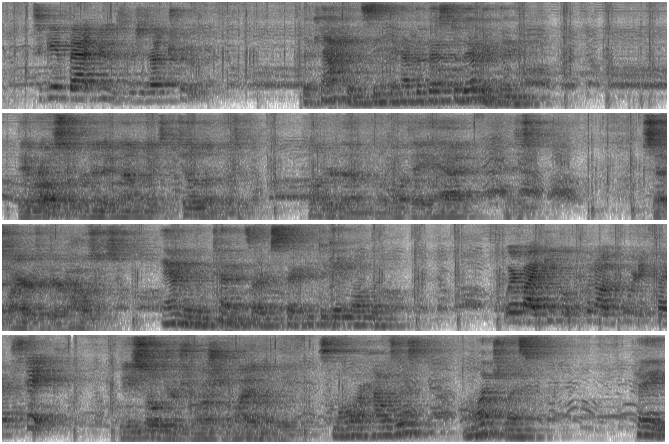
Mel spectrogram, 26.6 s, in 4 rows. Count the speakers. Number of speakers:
three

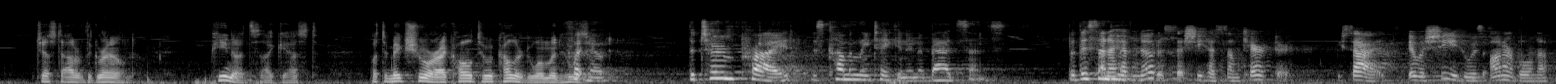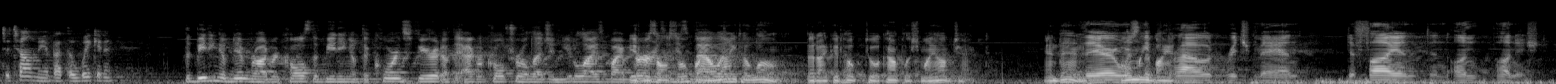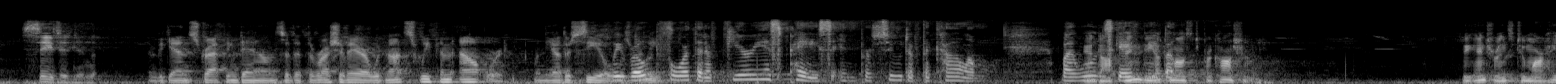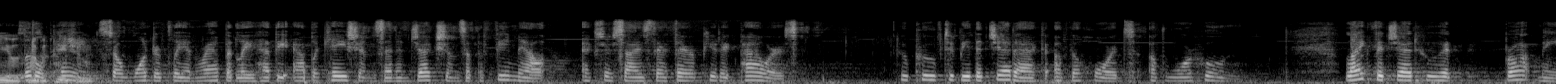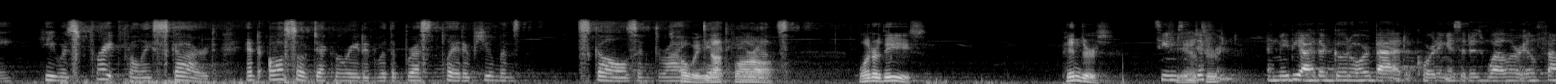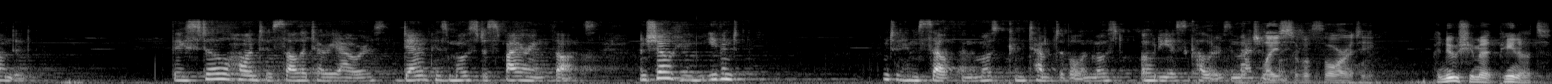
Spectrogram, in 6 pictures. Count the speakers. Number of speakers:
eight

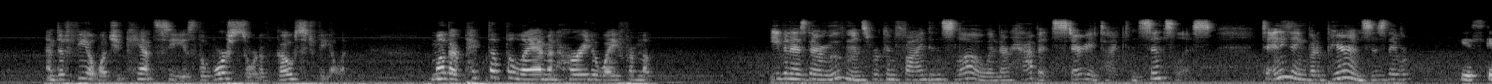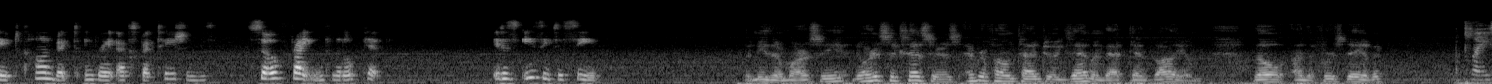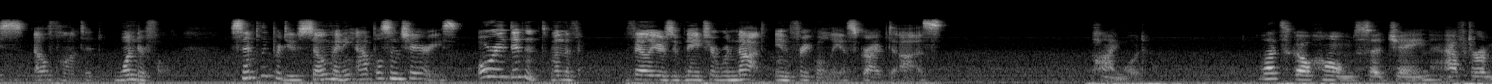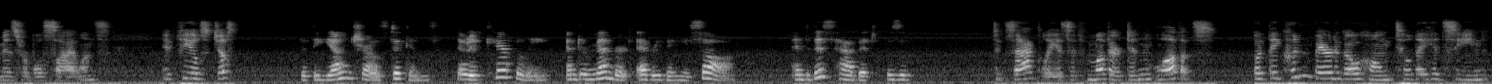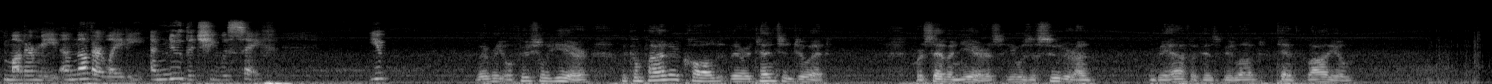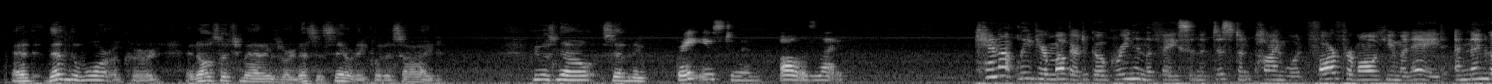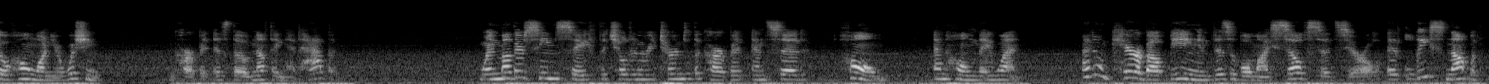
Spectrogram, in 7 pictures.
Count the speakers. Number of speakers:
four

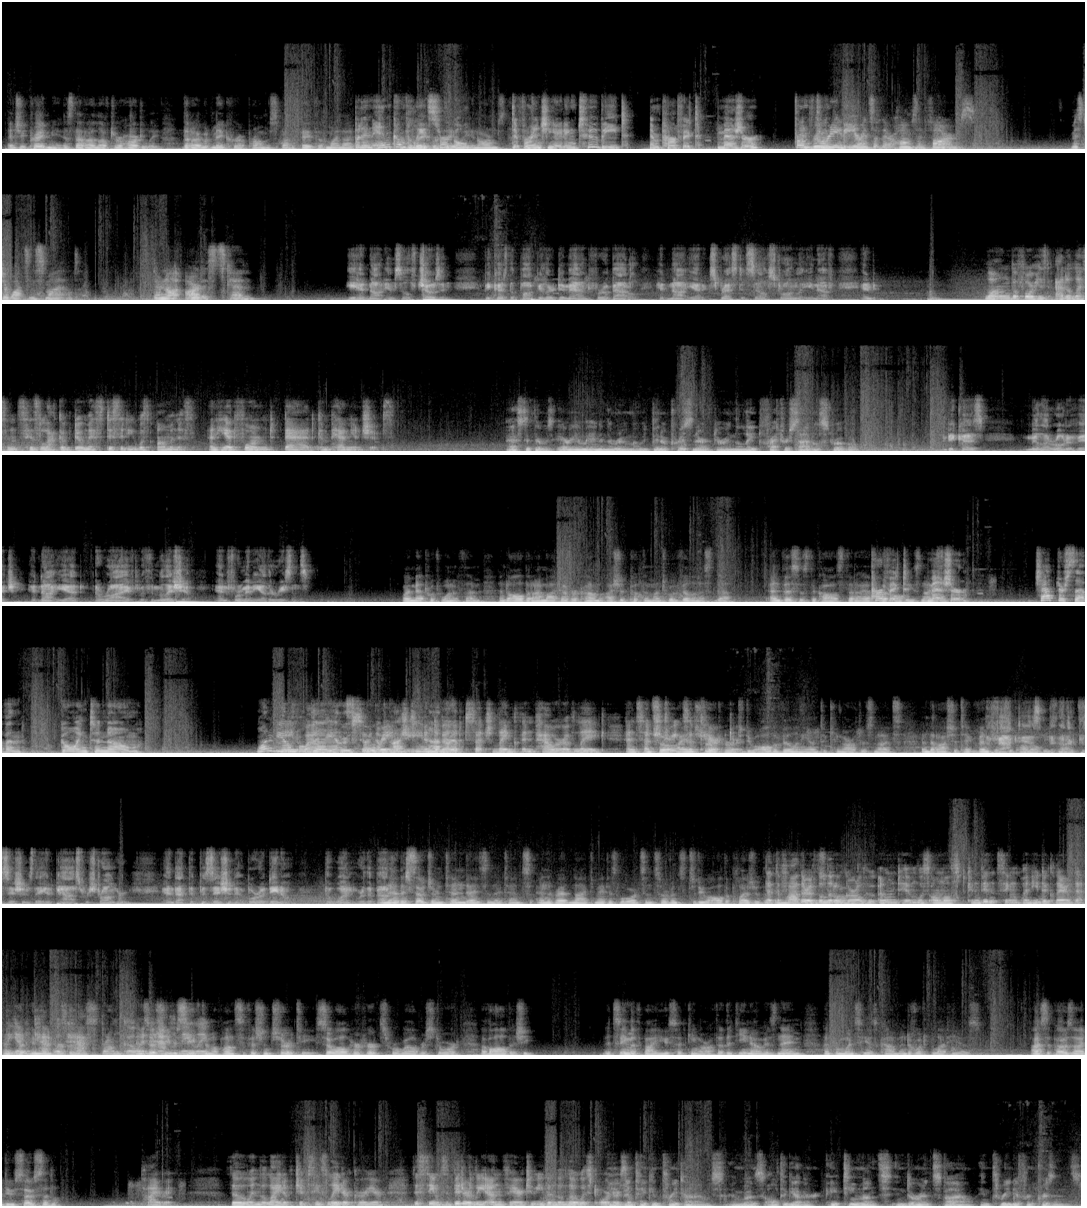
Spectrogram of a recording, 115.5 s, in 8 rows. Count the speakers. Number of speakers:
six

